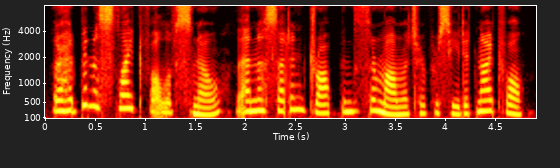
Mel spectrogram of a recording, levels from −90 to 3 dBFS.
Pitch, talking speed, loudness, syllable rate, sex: 255 Hz, 205 wpm, -19 LUFS, 5.6 syllables/s, female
